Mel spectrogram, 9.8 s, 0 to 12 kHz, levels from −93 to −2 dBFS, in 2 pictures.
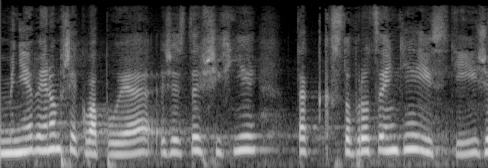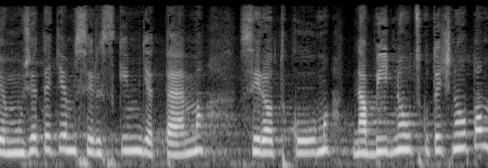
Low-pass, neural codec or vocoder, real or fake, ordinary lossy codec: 10.8 kHz; none; real; MP3, 48 kbps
